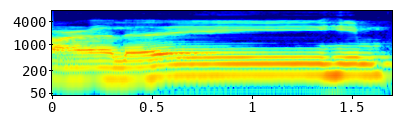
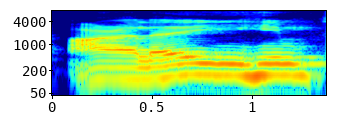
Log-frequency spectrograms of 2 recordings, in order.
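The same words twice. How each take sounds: First: The 'ai' sound is drawn out and lengthened. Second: The 'ai' sound is short and not lengthened. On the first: The speaker calls it wrong. "diucapkannya agak lama" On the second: The speaker calls it right. "kita ucapkan alaihim seperti itu"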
